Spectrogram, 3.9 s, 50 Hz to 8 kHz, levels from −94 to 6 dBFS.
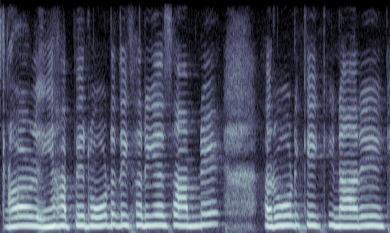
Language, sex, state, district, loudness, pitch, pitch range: Hindi, female, Punjab, Pathankot, -12 LUFS, 325 Hz, 310-335 Hz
